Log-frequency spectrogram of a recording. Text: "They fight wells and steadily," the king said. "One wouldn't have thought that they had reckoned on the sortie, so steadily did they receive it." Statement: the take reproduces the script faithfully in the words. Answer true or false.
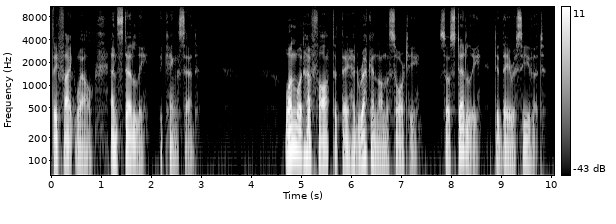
false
